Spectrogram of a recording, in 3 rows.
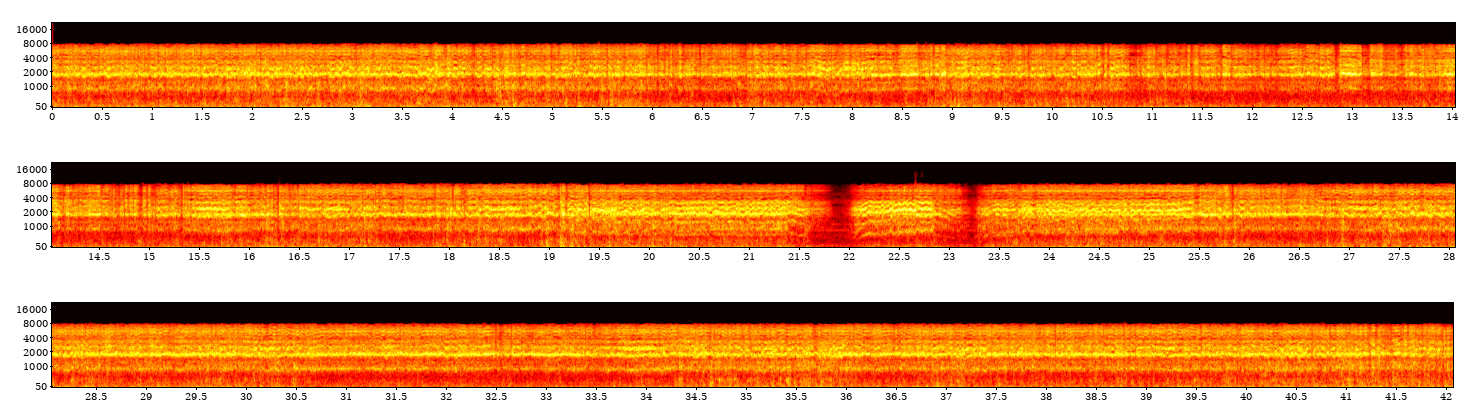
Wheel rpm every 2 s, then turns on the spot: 230, 230, 230, 240, 230, 240, 240, 230, 230, 220, 180, 120, 200, 220, 230, 230, 230, 230, 230, 240, 230.
none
